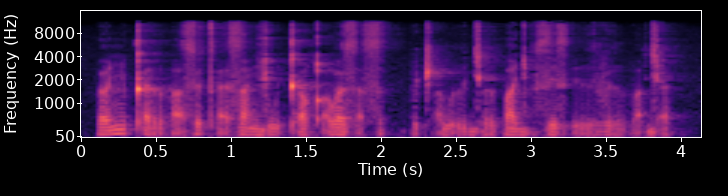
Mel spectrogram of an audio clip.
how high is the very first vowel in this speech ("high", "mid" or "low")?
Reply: mid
